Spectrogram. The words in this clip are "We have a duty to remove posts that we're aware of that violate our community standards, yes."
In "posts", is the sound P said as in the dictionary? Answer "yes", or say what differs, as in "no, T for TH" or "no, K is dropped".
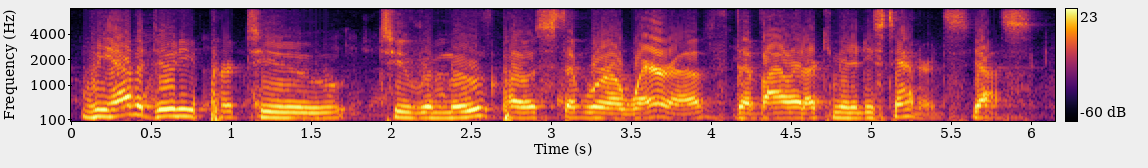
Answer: yes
